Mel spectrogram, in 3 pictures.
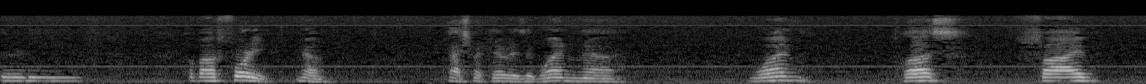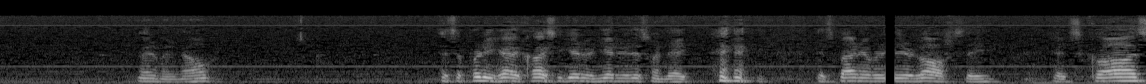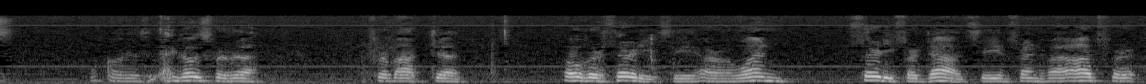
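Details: Real patient with Wernicke's aphasia, recorded by a university physiology department; Wernicke's aphasia.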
